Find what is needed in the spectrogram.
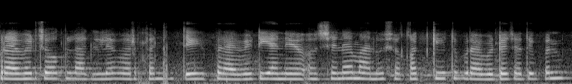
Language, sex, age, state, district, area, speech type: Marathi, female, 18-30, Maharashtra, Nagpur, urban, spontaneous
